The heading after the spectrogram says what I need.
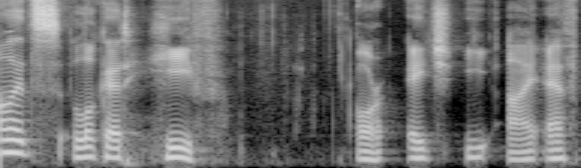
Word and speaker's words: HEIF: Now let's look at HEIF, or H-E-I-F, but I think the official pronunciation now is HEIF, which is not invented by Apple.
